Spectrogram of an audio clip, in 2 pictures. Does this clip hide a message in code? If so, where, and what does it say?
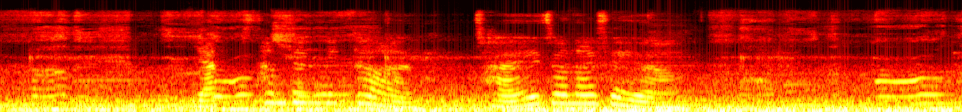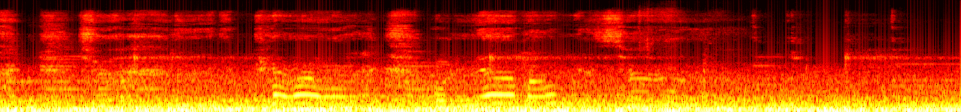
No, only the noise inside a car.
